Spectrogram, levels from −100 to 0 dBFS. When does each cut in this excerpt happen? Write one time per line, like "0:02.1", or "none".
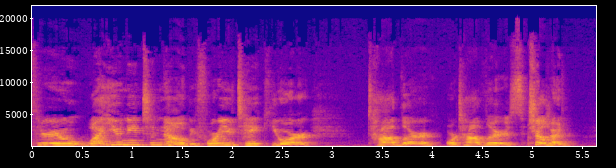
none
